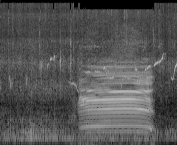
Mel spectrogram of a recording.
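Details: Tame fat cow in a herd being driven in the afternoon, calling the female: a single loud, steady moo about one and a half seconds long, rich in harmonics, with faint bird chirps before and after.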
